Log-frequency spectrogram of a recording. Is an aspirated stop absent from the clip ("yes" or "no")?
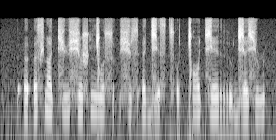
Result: yes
